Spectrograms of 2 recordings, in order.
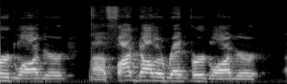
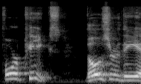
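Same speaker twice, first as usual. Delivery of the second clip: voice cracking and breaking up, very high; 9 semitones higher than usual. A show host talking mid-segment: voice cracking. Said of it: "as my voice cracked right there".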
